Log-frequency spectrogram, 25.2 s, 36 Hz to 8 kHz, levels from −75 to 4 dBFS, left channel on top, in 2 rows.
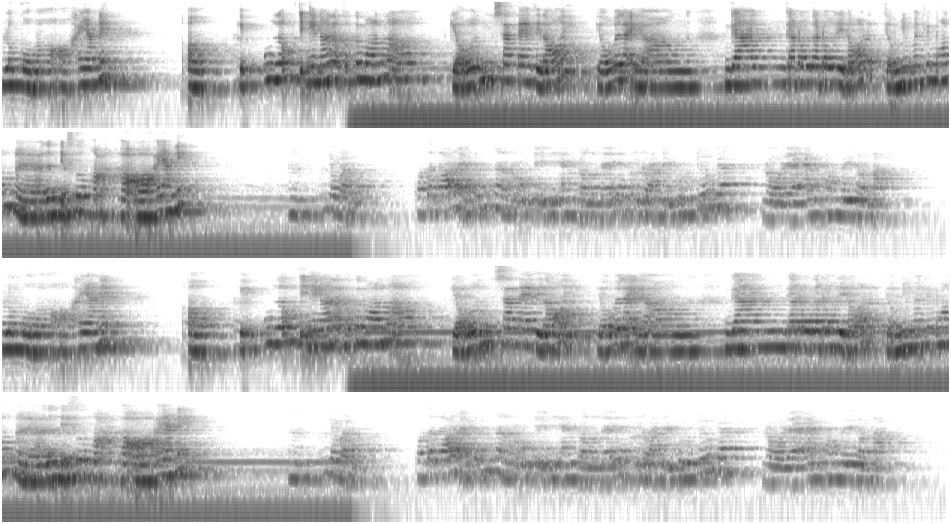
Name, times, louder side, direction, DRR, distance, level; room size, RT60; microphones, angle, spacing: voice 1, 0.0-1.5 2.5-2.8 3.2-5.7 6.0-7.7 7.9-9.3 9.6-15.1, left 2 dB, 65° left, 4 dB, 0.4 m, -21 dB
sound 1, 4.6-17.3, right 1 dB, 10° right, 0.4 m, -34 dB
voice 2, 16.4-17.4 18.1-24.3, equal, 45° left, -6 dB, 1.1 m, -32 dB
4.6 x 2.1 x 3.0 m, 1.2 s
head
